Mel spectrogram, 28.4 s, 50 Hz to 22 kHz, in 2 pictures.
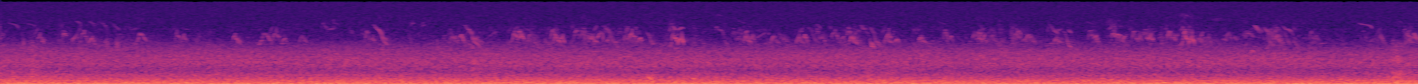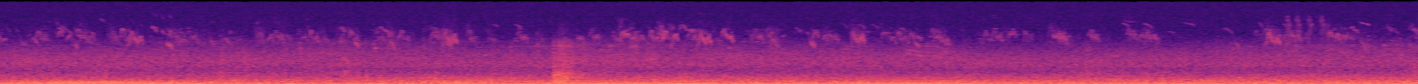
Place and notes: berlin: mergenthalerring - A100 - bauabschnitt 16 / federal motorway 100 - construction section 16: destroyed allotment
sparrows, crows, local trains, steps in the frozen snow and the distant drone of traffic
the motorway will pass through this point
the federal motorway 100 connects now the districts berlin mitte, charlottenburg-wilmersdorf, tempelhof-schöneberg and neukölln. the new section 16 shall link interchange neukölln with treptow and later with friedrichshain (section 17). the widening began in 2013 (originally planned for 2011) and will be finished in 2017.
sonic exploration of areas affected by the planned federal motorway a100, berlin.
january 2014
